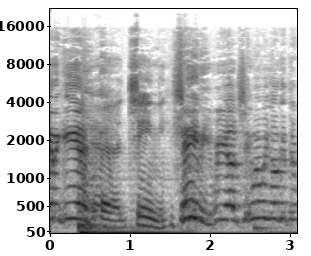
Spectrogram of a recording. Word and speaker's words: Rioo Cheeny: Rioo Cheeny.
